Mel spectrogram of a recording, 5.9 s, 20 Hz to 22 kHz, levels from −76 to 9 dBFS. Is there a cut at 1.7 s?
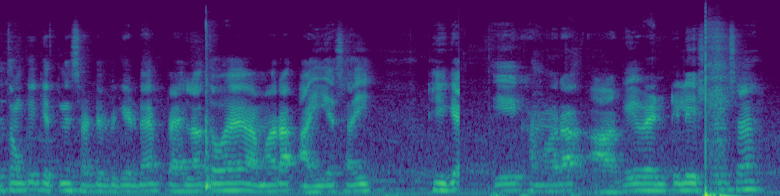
no; 1 cut; at 3.4 s

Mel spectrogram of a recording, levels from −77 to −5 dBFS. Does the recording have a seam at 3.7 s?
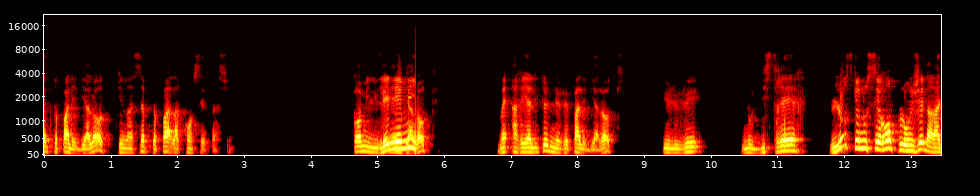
no; 1 cut; at 5.6 s

